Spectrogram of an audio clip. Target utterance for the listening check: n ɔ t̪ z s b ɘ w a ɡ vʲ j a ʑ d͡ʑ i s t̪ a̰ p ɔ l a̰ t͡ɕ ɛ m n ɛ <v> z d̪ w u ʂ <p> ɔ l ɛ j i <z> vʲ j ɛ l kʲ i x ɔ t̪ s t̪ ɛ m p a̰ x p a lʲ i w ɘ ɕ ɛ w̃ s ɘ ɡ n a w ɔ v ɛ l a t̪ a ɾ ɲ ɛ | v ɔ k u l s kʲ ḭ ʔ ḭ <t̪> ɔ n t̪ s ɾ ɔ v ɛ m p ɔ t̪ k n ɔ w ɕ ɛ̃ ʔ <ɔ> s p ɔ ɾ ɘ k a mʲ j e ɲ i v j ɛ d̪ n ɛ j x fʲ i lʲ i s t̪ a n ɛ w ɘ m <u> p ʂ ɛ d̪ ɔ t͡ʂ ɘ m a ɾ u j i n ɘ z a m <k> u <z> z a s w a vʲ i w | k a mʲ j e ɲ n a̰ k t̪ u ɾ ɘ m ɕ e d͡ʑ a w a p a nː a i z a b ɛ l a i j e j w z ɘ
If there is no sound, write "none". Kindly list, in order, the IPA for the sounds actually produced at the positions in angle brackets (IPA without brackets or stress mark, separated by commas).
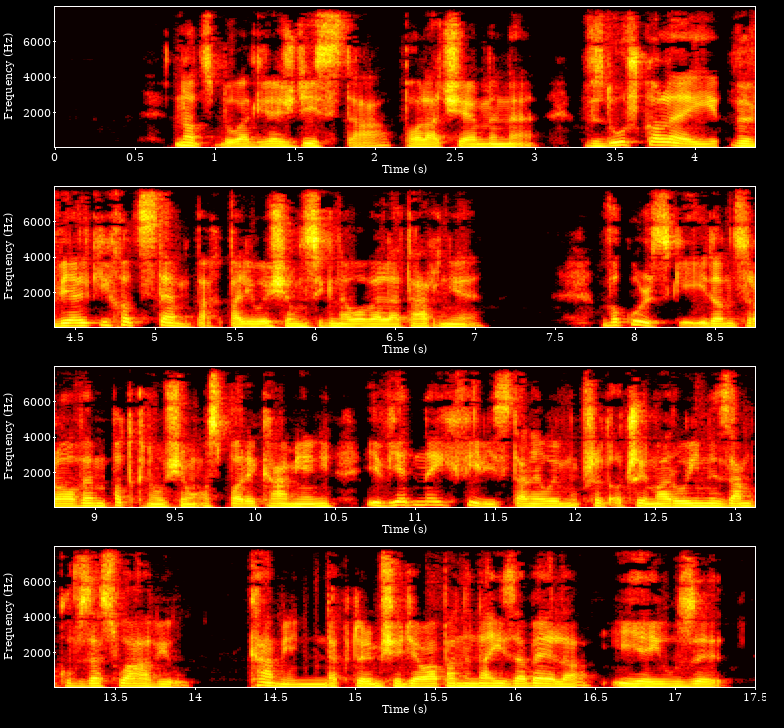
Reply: v, k, v, d̪, ɔ, u, k, v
